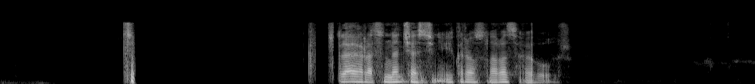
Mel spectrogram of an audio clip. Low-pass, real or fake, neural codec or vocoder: 7.2 kHz; fake; codec, 24 kHz, 0.9 kbps, WavTokenizer, medium speech release version 2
